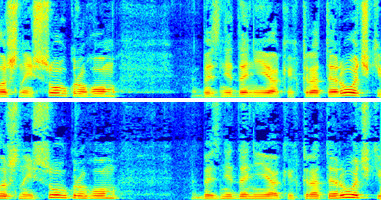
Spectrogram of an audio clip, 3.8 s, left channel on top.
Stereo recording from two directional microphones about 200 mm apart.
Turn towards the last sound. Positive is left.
turn(degrees=35)  # may be behind; listen again after turning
